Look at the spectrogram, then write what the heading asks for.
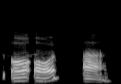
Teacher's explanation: कंठ से अ, आ के उच्चारण हम लोग करते हैं।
